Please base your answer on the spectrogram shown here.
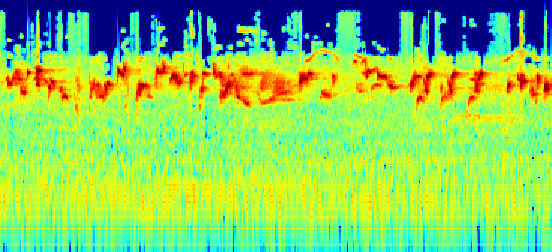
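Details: A red-whiskered bulbul pours out a dense, lively run of quick, rolling whistled chirps and trills, almost without pause, over a quiet background.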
